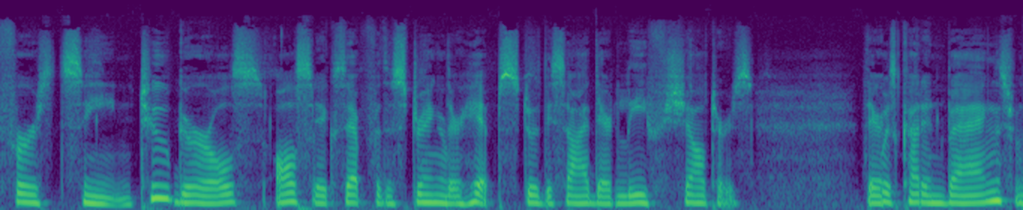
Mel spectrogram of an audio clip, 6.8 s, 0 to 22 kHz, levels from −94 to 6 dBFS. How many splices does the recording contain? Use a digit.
6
